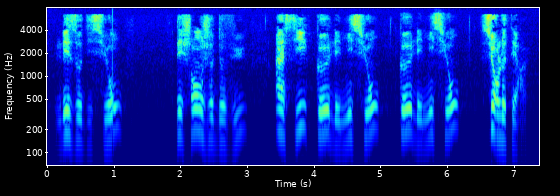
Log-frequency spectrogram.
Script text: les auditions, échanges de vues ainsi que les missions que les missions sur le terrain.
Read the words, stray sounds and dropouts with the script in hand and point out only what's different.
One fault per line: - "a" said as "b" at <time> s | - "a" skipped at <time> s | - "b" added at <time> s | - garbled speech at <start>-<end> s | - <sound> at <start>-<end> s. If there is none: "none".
none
